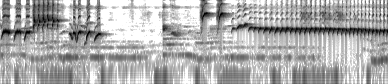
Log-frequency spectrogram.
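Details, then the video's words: White-rumped shama singing as a lure for other shamas: quick high chirps and down-slurred whistles, a short pause, then a long rapid trill of evenly repeated notes. A low steady drone continues beneath. "PANCINGAN MURAI BATU ...KURANG GACOR,,!!,, PASTI NYAUT IKUTAN GACOR,, GAK BISA DIAM"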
